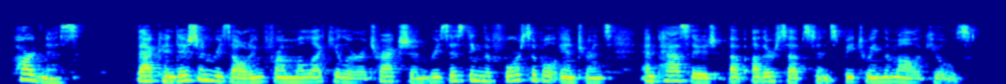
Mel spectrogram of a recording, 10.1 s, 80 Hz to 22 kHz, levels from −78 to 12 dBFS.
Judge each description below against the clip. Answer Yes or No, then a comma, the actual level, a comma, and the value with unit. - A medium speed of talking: No, slow, 115 wpm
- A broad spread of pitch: No, average, 4.0 semitones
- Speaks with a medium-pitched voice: Yes, medium, 180 Hz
